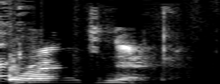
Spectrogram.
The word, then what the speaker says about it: Wirasnik: Wirasnik.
